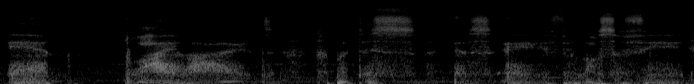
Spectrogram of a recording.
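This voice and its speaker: A man narrating ASMR in a whispery, breathy voice, with drawn-out, theatrical storyteller phrasing. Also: sharp tone. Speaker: gaming ASMR host.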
